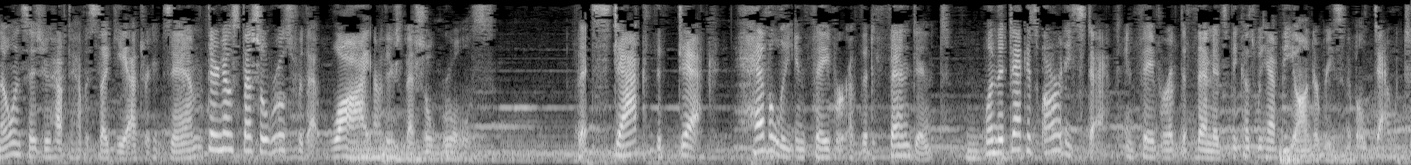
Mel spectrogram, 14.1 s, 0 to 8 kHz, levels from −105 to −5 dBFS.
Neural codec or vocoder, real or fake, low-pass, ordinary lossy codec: codec, 16 kHz in and 24 kHz out, 2.2 kbps, FireRedTTS-2 codec; fake; 7.2 kHz; MP3, 32 kbps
